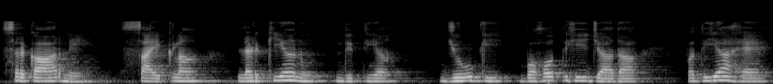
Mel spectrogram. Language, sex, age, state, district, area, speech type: Punjabi, male, 18-30, Punjab, Patiala, urban, spontaneous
